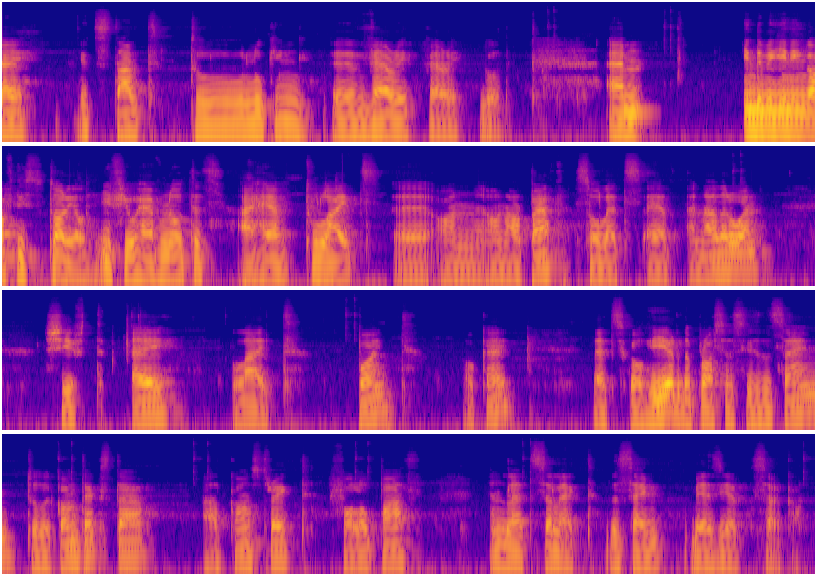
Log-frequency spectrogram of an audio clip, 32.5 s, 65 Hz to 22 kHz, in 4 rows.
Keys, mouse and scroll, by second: 5.5 click, 6.5-14.7 drag, 15.3 click, 19.6 shift+a, 27.9-32.5 drag.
